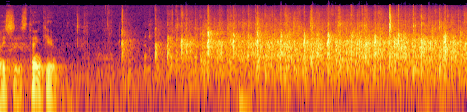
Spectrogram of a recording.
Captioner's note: applause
